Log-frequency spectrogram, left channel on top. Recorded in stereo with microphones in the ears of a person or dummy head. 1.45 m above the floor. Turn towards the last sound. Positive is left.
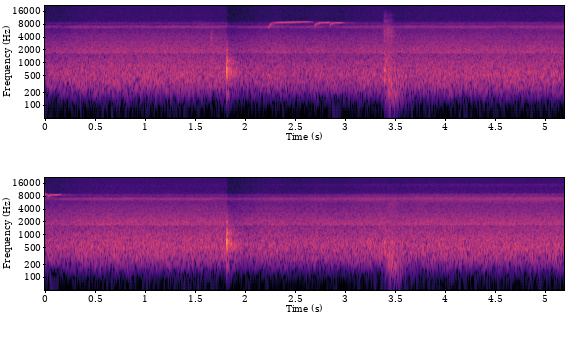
turn(degrees=85)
